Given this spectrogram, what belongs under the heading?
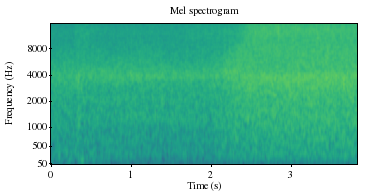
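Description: A waterfall rushes with a constant broadband roar, nearby and steady, swelling slightly louder toward the end with no voices.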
